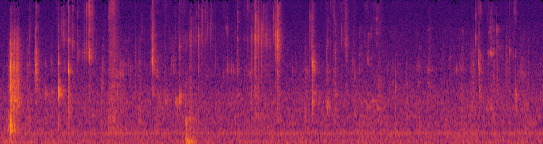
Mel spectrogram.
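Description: Close-miked chewing of grilled pork: soft wet clicks and smacks from the mouth, frequent in the first half and thinning out later, over a faint steady hum.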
